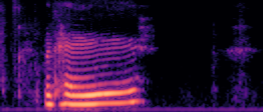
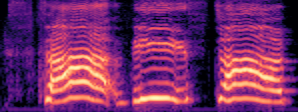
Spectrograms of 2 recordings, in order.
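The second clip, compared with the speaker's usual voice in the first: loud, higher, emphatic "stop"; accidental signature "stop" voice; 6 semitones higher, 10 dB louder, much slower than usual. Real, not acted. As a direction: belt out a high, loud plea to stop. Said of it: "say it like that".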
